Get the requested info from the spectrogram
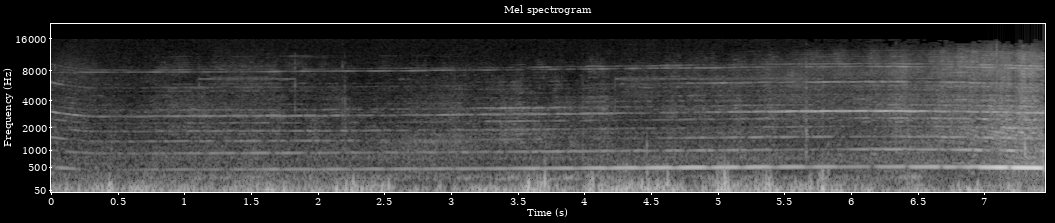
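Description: Electric ducted fan of a radio-controlled A-10 model jet whining at a steady pitch in flight. The pitch drops a little at the start, and the whine swells loudest near the end as the jet passes close, its pitch beginning to fall. Gusty wind buffets the microphone underneath.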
